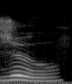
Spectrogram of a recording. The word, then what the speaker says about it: zu: On the other hand, z, when an initial, is with them a sound in which the breath is sucked inward, and thus zu, pronounced zoo, which in their language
